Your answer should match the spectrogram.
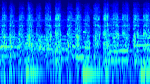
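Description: Whole nutmeg grated on a handheld rasp grater, a run of rapid, even scraping strokes.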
